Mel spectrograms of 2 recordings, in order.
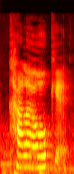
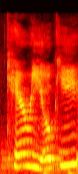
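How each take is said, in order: First: It is said with a Japanese pronunciation. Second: It is said with an American English pronunciation. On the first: The speaker calls it right. "but it's actually pronounced karaoke" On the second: The speaker calls it wrong. "karaoke is how we say it in English"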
